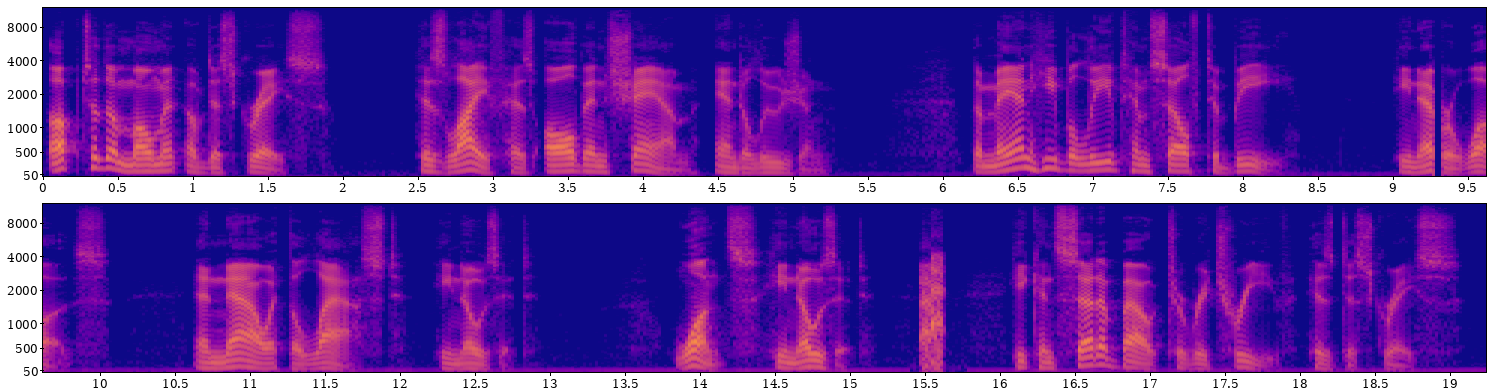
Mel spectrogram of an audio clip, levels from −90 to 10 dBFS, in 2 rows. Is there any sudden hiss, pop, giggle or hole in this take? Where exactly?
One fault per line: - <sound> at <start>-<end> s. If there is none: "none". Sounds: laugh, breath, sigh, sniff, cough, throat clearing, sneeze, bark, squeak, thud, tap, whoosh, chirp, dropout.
- dropout at 9.3-9.3 s
- laugh at 15.5-15.6 s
